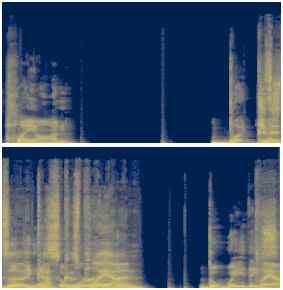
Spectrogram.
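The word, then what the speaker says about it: Plaion: have gotten out and said it's pronounced play on but the way they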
